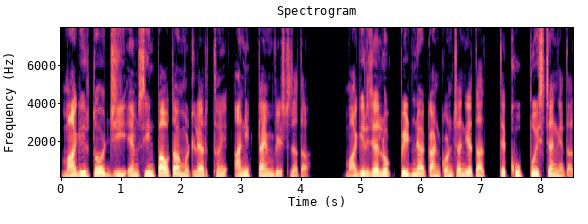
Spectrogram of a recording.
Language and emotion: Goan Konkani, neutral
